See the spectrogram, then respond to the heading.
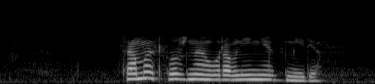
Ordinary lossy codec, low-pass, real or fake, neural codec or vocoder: none; 3.6 kHz; real; none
